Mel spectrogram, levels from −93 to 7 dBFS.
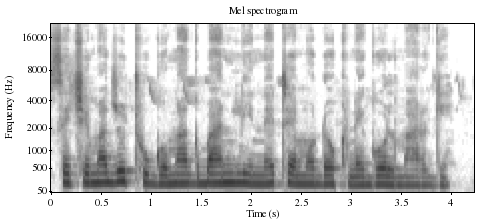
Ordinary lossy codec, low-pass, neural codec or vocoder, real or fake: none; none; none; real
